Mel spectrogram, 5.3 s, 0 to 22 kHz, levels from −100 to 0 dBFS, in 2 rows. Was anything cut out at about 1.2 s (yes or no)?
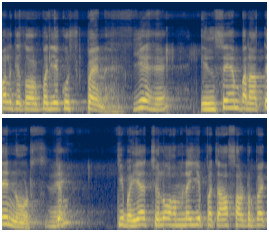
yes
